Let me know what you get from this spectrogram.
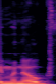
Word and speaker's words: Minogue: I've been a huge Kylie Minogue fan since the start of her career. – I'm so glad you pronounced it with two syllables.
